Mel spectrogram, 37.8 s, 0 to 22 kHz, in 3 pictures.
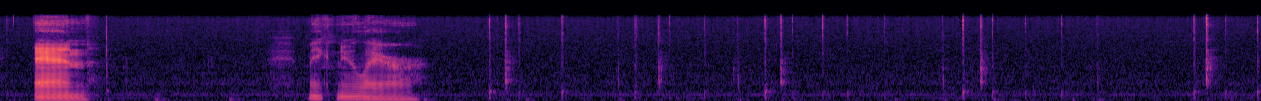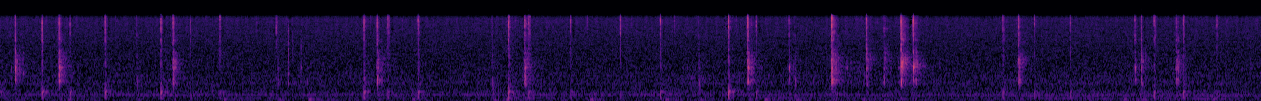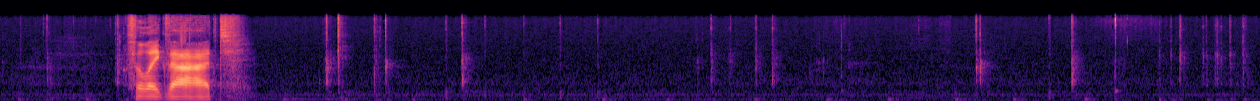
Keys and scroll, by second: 21.2 ctrl+z, 25.6 alt+space, 32.3 ctrl+z.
